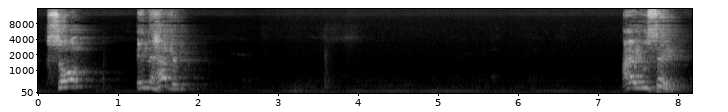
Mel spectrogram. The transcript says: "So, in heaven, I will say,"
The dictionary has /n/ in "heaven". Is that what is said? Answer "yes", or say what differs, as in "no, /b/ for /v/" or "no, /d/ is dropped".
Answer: no, /n/ is dropped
